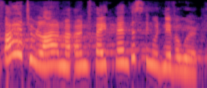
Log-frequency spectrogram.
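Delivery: normal talking voice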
